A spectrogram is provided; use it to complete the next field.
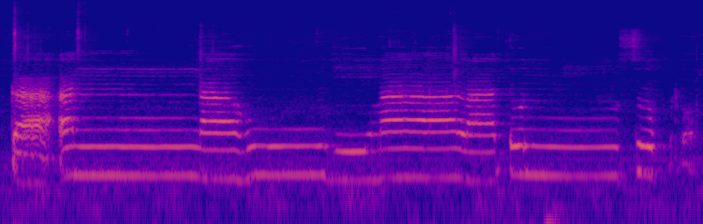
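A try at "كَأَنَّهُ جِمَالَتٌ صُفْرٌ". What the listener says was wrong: Ujung lidahnya tidak menyentuh ke gusi, ke langit-langit. Tun itu kan tan, tun, tin itu kan nyentuh ya. Tun, kalau tun nempel, ini jangan ditentukan, jangan ditempelkan ujung lidahnya, agak dijauhkan, diturunkan lagi.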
